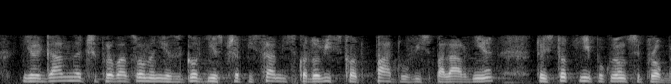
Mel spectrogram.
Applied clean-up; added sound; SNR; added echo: none; none; none; none.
